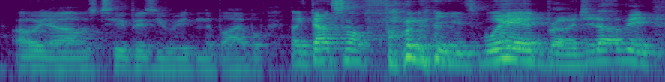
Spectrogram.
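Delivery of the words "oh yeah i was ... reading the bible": dull, flat, mundane monotone. Showing how not to talk in a conversation, mock-flat, mundane delivery. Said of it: "You can't be like weird and mundane with it".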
